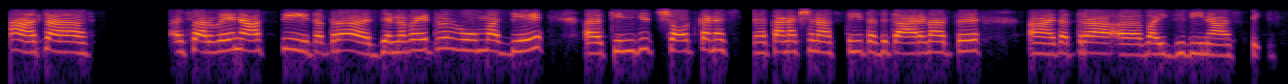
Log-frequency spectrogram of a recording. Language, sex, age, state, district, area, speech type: Sanskrit, female, 18-30, Kerala, Thrissur, rural, conversation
